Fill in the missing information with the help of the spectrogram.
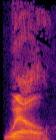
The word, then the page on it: well: American English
